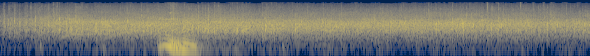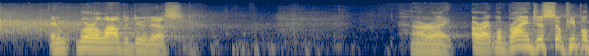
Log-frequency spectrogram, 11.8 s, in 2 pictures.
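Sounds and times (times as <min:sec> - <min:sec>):
audience applause welcoming a guest speaker: 0:00.0 - 0:07.7
speech: 0:01.6 - 0:02.0, 0:06.4 - 0:07.9, 0:10.0 - 0:11.7.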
